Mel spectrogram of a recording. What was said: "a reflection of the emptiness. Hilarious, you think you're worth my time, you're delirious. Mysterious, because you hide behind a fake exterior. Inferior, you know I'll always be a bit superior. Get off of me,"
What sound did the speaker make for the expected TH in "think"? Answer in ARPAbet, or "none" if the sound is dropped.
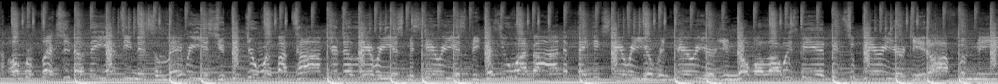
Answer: TH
